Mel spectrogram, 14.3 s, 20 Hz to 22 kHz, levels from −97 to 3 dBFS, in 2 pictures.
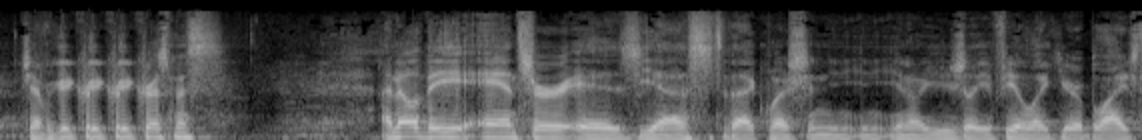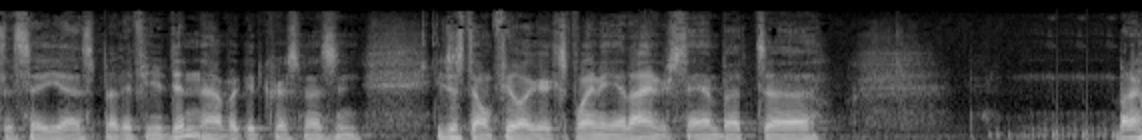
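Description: At 0.56 to 0.93 s and again at 13.75 to 14.12 s, a repeated buffer occurs: new audio arrives late, so one roughly 186 ms chunk (fitting an 8192-sample buffer) plays three times with hard joins. It sounds like a stutter, not a dropout, because the same chunk repeats instead of going silent.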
